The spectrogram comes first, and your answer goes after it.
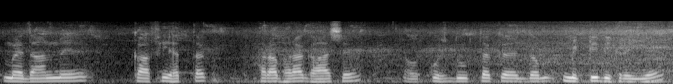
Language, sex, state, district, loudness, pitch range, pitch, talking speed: Hindi, male, Maharashtra, Mumbai Suburban, -17 LUFS, 140-155 Hz, 145 Hz, 160 wpm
